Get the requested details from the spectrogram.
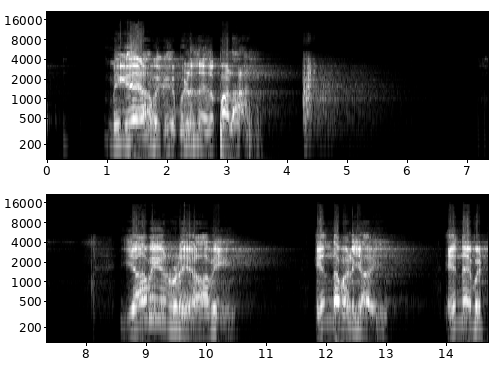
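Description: A middle-aged man speaks with animation into a close headset microphone, in bursts with pauses.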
